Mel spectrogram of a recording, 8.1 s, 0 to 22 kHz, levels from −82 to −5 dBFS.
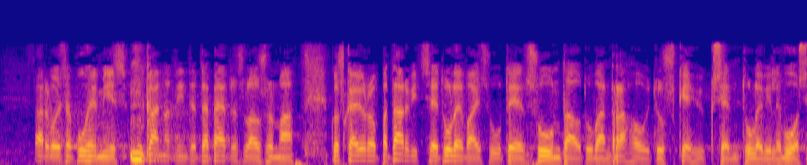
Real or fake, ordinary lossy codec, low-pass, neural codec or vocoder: real; none; 7.2 kHz; none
